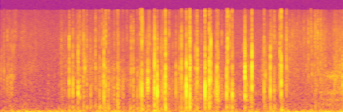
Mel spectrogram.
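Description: Long dark nails tap and scratch the glossy holographic vinyl of a small zippered makeup pouch. Quick, dry clicks and crinkly scrapes come in irregular bursts over a soft low rumble, each one stopping dead without ring.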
